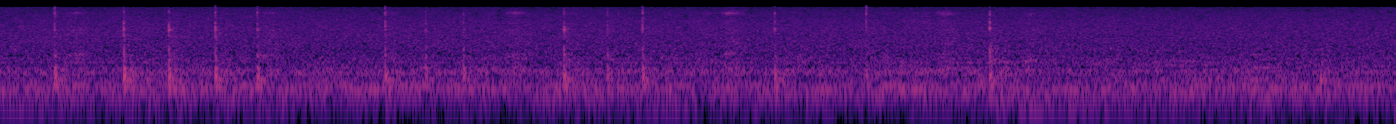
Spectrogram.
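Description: Faint, irregular ticks and light scratches of a stylus writing on a digital pen surface as a word is handwritten, several small taps a second, thinning out near the end.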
